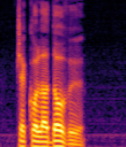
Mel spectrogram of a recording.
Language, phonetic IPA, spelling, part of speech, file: Polish, [ˌt͡ʃɛkɔlaˈdɔvɨ], czekoladowy, adjective, Pl-czekoladowy.ogg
